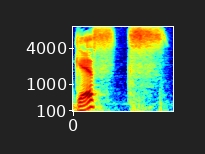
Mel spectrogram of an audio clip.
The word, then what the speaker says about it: guests: Um well, I'm going to say the first word is like kind of difficult to pronounce. is mostly difficult because of consonant consonant consonant. So we have three consonants at time.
